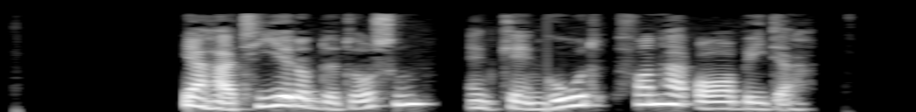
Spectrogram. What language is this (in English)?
Western Frisian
